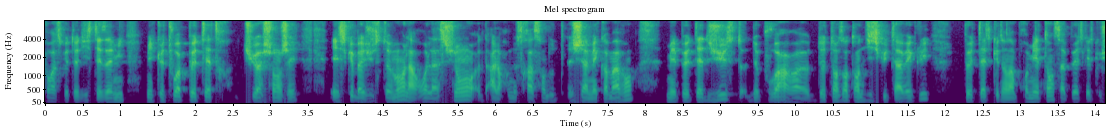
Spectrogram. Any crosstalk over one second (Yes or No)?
No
